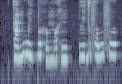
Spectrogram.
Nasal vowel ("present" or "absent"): present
